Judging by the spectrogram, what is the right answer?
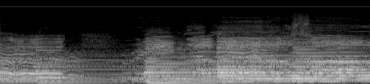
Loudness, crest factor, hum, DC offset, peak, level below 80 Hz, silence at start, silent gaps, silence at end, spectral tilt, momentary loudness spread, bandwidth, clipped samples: -18 LUFS; 16 dB; none; under 0.1%; -2 dBFS; -34 dBFS; 0 s; none; 0 s; -7.5 dB/octave; 16 LU; 16 kHz; under 0.1%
